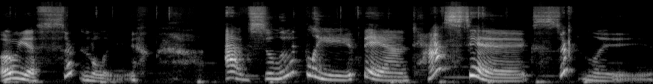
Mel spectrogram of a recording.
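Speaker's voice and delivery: very slow, drawn-out, playful vocal stim. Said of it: "That's like a vocal stim".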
